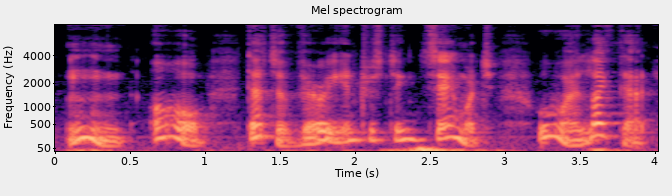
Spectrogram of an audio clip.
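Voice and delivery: high-pitched delighted alien character; tickled little space creature; pleased alien. Acted. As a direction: savour it in a high storybook voice. Alien savours the sandwich.

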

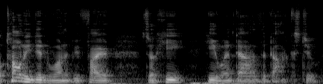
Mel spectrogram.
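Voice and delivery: ordinary delivery

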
